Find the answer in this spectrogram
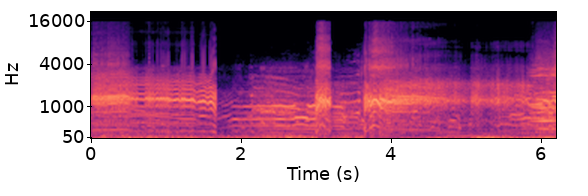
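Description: Several men giving loud, long, wavering wordless yells and wails that overlap, with a short break just before two seconds in. These are the staged cries of a mock battle under a volley of arrows.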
